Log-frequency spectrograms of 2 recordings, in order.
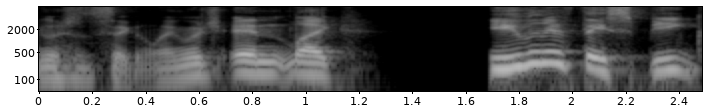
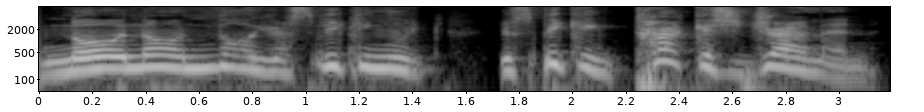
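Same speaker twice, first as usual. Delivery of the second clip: high, loud mock scolding German teacher; shrill-free, high loud imitation of a strict teacher scolding; teacher scolding a student's German, mock yelling; imitating teacher yelling; 9 semitones higher, 7 dB louder than usual. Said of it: "she would always yell at us".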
